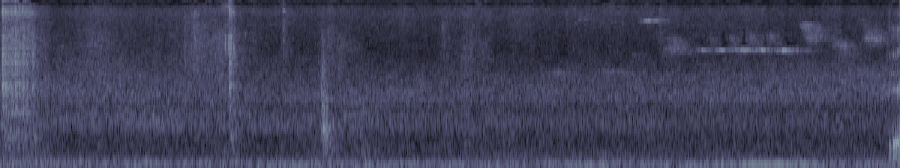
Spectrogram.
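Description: Microfiber towel being rubbed over a car's painted hood, faint, over a steady low hum, with a few light clicks.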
